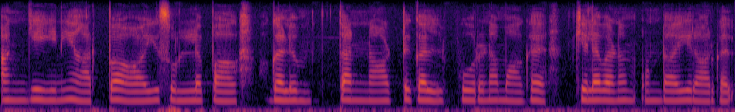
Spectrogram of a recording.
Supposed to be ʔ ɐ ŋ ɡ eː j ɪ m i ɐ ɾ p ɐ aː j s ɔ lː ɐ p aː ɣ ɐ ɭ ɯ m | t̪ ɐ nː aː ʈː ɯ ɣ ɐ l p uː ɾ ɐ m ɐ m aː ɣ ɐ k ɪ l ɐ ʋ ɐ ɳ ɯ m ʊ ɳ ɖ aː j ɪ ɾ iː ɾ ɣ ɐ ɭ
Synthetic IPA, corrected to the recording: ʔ ɐ ŋ ɡ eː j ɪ n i ɐ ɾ p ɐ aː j s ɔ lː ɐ p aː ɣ ɐ ɭ ɯ m | t̪ ɐ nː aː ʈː ɯ ɣ ɐ ɭ p uː ɾ ɐ ɳ ɐ m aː ɣ ɐ k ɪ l ɐ ʋ ɐ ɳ ɯ m ʊ ɳ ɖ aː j ɪ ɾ aː ɾ ɣ ɐ ɭ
